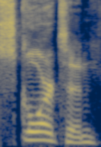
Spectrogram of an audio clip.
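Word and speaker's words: Scourton: Detroit yeah and uh scorton for me it's scorton looked up his official pronunciation so apologies on the first round there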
